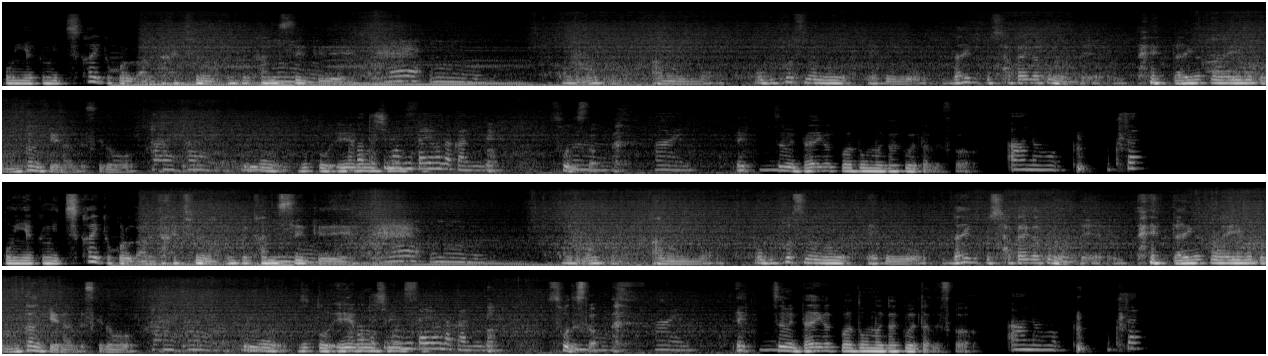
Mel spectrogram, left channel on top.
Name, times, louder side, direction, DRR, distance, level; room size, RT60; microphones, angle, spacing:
voice 1, 0.0-4.1 5.6-7.2 7.5-14.3 15.0-16.7 17.5-17.6 18.1-19.1 19.9-22.3 23.4-23.5 23.8-23.9, right 3 dB, 60° right, 0.4 m, -28 dB
sound 1, 1.1-7.3, left 3 dB, 80° left, 0.5 m, -39 dB
sound 2, 1.3-20.2, right 3 dB, 20° right, 0.6 m, -43 dB
voice 2, 2.6-3.4 3.8-4.9 5.7-6.1 12.0-12.6 14.1-15.5 16.1-17.7 18.3-18.8 19.2-19.6 20.2-20.4 22.7-23.2 23.8-24.0, equal, 15° left, 0.7 m, -36 dB
3.9 x 3.7 x 2.3 m
head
